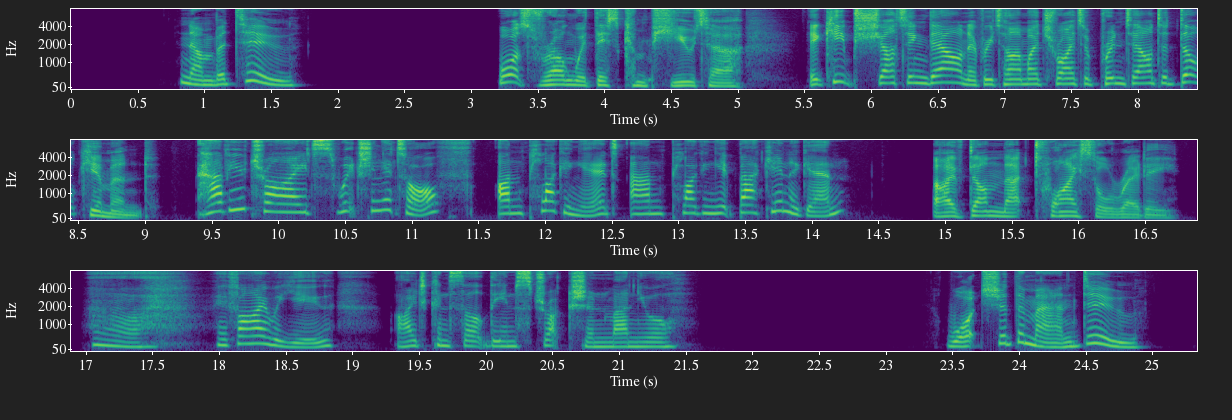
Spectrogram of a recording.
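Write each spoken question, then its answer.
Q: What should the man do?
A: consult the instruction manual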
